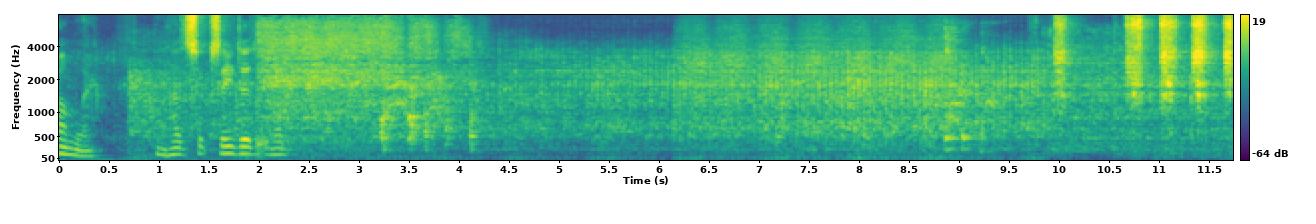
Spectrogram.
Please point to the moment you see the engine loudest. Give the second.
8 s.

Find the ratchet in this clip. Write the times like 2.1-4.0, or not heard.
9.8-11.7.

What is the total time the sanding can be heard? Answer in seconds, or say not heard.
5 s.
